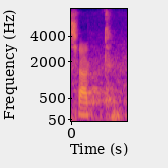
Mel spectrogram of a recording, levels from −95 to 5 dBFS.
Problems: constant background noise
